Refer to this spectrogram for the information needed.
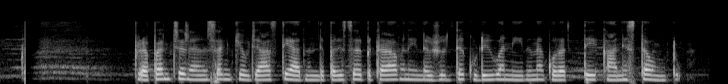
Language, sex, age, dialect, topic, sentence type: Kannada, female, 18-24, Coastal/Dakshin, agriculture, statement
